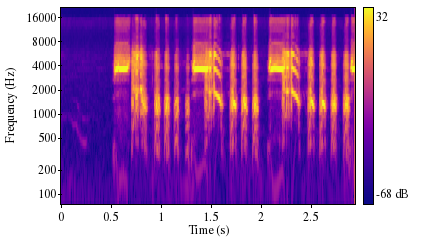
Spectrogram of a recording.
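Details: Caged grey francolin calling: a loud harsh phrase opening with a high whistled note, then a fast run of rasping clipped notes, repeated three times within a few seconds.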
